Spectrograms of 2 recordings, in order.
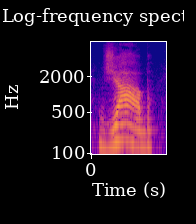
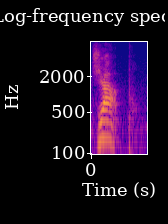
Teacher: job ends in a B which is a voiced sound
